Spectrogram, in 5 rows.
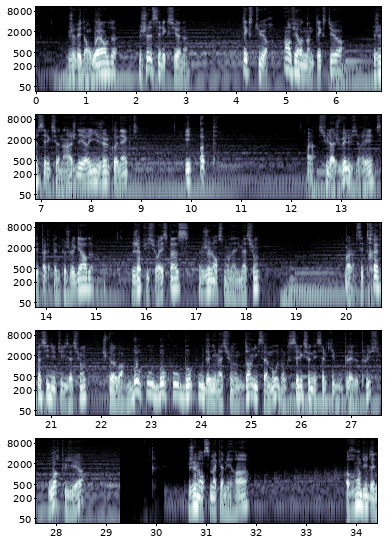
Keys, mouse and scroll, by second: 0.9 click, 4.4 n, 4.7-7.4 drag, 9.1-10.3 drag, 11.8 middle click, 13.0 click, 14.5 Delete, 17.1 space, 21.6 middle click, 23.7 middle click, 26.7 click.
